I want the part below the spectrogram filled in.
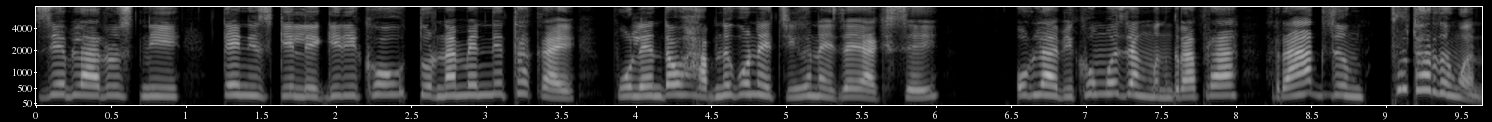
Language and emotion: Bodo, angry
